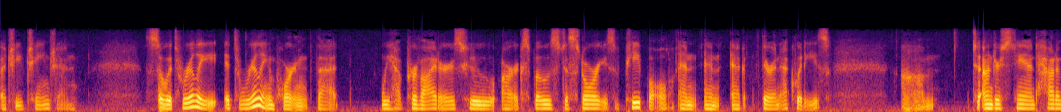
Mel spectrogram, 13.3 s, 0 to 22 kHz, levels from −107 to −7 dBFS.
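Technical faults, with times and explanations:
1.91–2.08 s, 5.90–6.30 s and 11.27–11.49 s: AMR bit errors. The sound turns hoarse, scratchy and gargly just before "it's really it's really", between "that we have providers" and "exposed to stories of", and again near the end. Pitch and level roughly hold. On a weak link some 5 to 10 percent of the less protected bits arrived flipped. The excitation pulses land wrongly, and fine pitch, gain and spectral values drift. The longest burst fits about twenty 20 ms frames. Around these bursts the wideband AMR-WB codec at 12.65 kbit/s leaves only light coding damage.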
